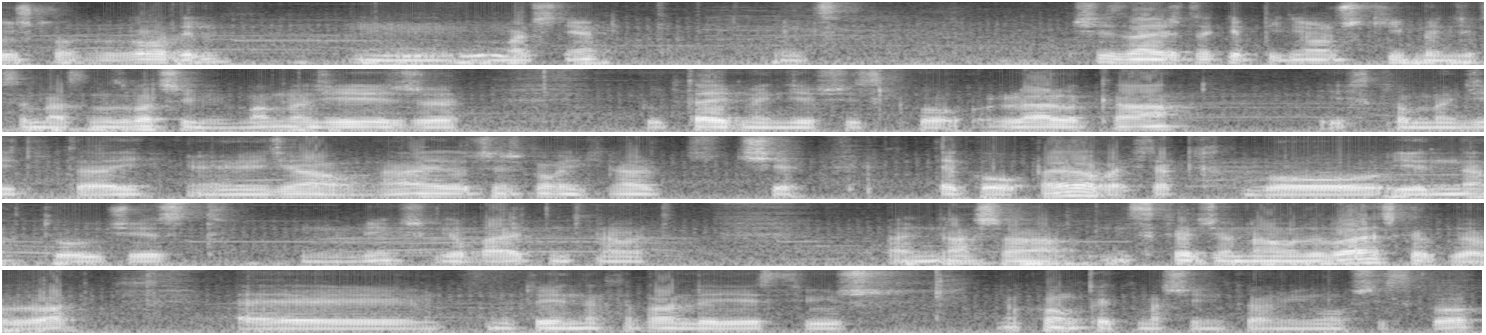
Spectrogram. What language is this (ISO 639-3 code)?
pol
